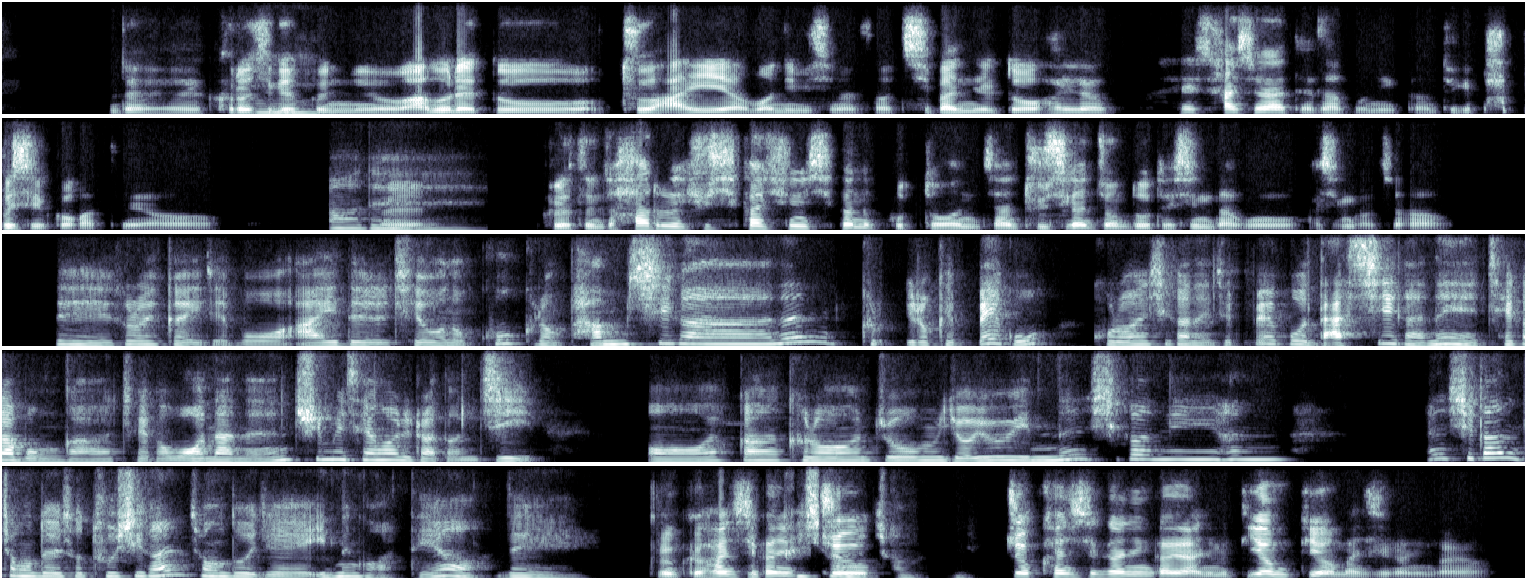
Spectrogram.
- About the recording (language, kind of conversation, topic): Korean, advice, 집에서 어떻게 하면 제대로 휴식을 취할 수 있을까요?
- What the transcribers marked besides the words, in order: horn; other background noise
